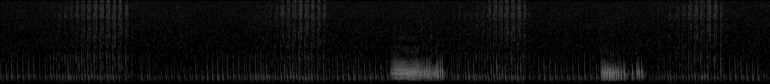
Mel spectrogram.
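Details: A male Munchkin kitten purrs steadily while falling asleep, a low continuous rumble with two brief louder bursts.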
